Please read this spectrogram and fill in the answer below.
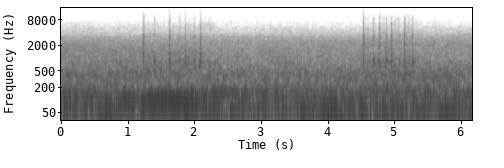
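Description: Two quick runs of small clicks from the knob on an Aputure Nova P600c LED light's control panel being turned to step the colour-cycle speed setting, over a steady low hum.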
